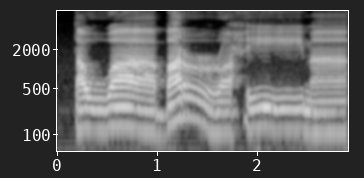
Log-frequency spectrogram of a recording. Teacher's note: আর বারবার যে তানভিন আছে, তানভিনের পরে যেহেতু রা আসছে এখানে, এদগামের অক্ষর একটা, তো এখানে আমরা এদগাম করব, সংযোগ করব, কিন্তু গুন্না হবে না, এখানে গুন্না ছাড়া আমরা সংযোগ করবো তার সাথে।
